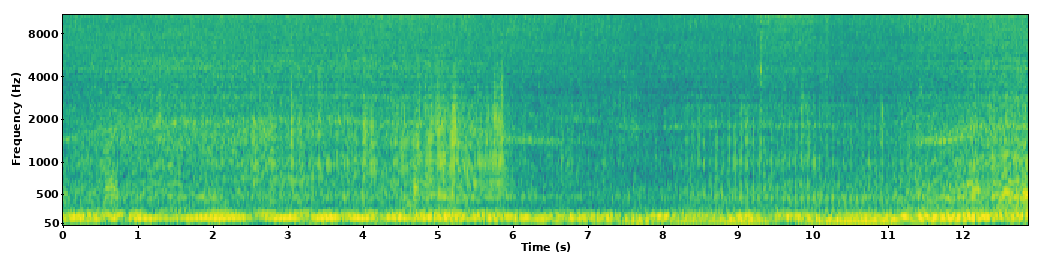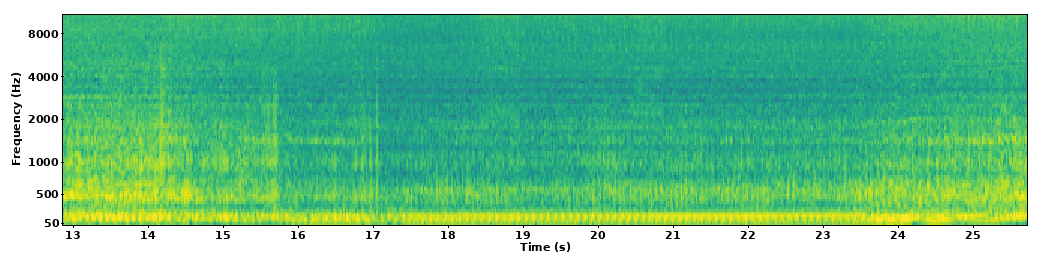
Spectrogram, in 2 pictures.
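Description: Twin propeller engines of a small plane drone and hum steadily as it taxis close by.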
